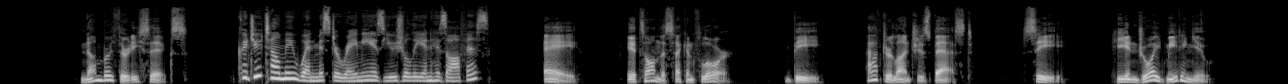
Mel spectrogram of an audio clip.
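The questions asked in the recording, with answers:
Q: Could you tell me when Mr. Ramey is usually in his office?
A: B: After lunch is best.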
